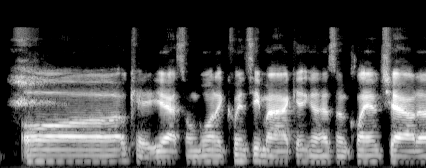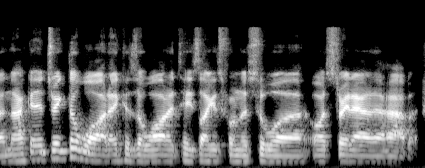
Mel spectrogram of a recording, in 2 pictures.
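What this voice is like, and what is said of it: Put-on Boston accent. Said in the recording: “let me just get into like a Boston accent here.”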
